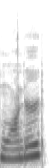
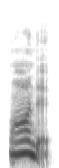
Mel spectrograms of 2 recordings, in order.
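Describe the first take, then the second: First: Said in the usual way. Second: WANDERED said as "wandit"; higher, louder WANDERED with the R dropped; imitated pronunciation. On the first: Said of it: "instead of "wandered". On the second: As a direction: imitate WANDERED clipped down to "wandit", almost "wanted". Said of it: "she's saying, like".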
